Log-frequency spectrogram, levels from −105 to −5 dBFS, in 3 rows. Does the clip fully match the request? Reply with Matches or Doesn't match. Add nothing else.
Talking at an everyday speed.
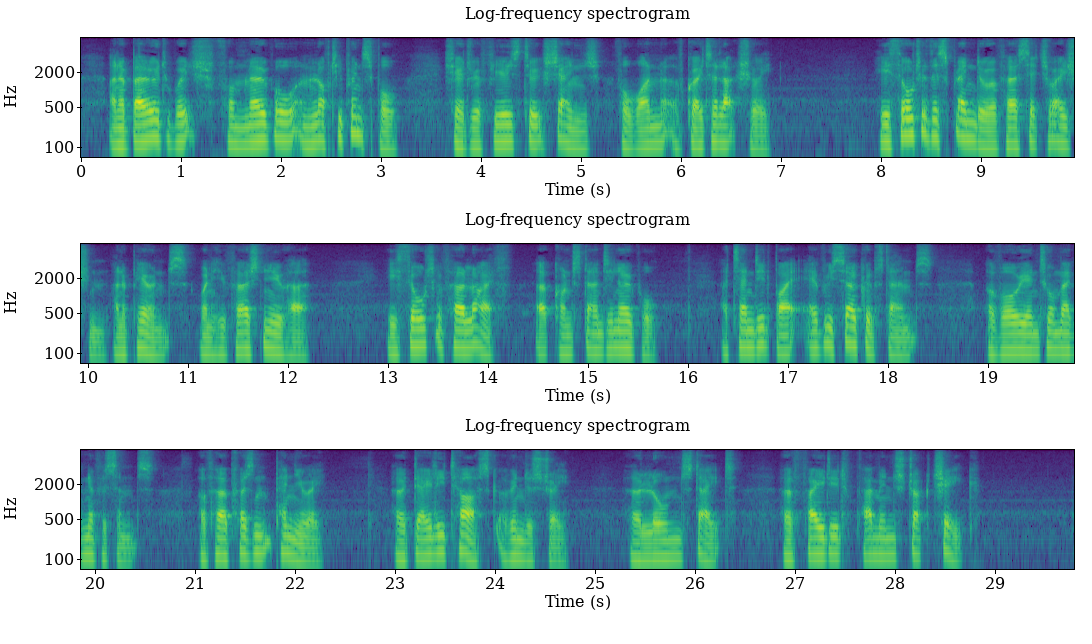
Doesn't match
